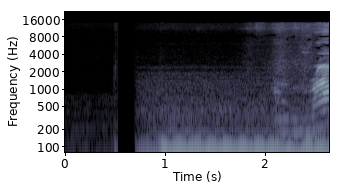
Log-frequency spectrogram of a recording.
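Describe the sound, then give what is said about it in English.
A brief pause gives way to a loud, steady low-frequency rumble inside a moving car being driven to work, droning continuously. A voice seems to begin faintly over it near the end. “We are now in the car.”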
